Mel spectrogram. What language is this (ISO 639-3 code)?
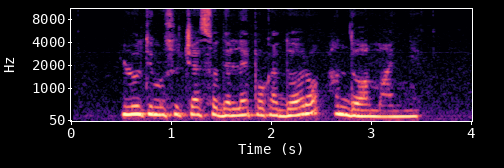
ita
